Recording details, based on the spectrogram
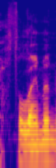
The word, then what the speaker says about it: Philemon: And I'm in the book of, pronouncing it correctly, Philemon? – Yeah, Philemon, or, yes.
